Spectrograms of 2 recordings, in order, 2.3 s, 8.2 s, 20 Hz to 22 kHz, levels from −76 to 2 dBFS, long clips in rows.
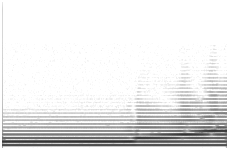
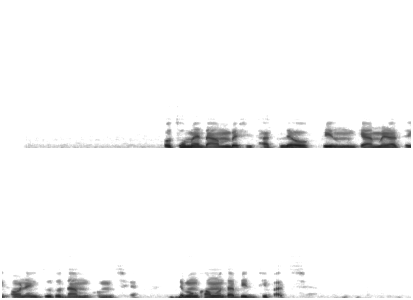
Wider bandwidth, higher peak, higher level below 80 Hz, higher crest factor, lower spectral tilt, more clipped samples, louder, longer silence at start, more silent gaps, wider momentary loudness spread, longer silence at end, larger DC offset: first, 10.5 kHz vs 4.1 kHz; second, -8 dBFS vs 0 dBFS; second, under -90 dBFS vs -58 dBFS; second, 10 dB vs 18 dB; second, 4 dB/octave vs -11.5 dB/octave; neither; about the same, -16 LUFS vs -17 LUFS; second, 0 s vs 1.65 s; neither; second, 2 LU vs 10 LU; second, 0 s vs 1.3 s; neither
